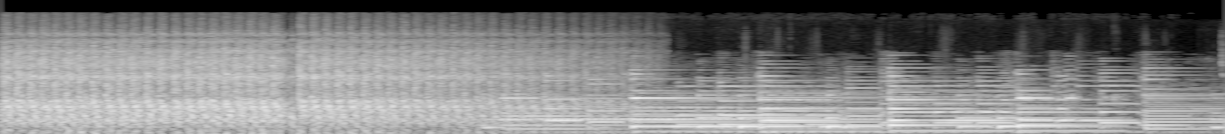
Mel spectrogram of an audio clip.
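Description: A loud, sustained burst of rapid automatic Kalashnikov rifle fire lasts about five seconds, then gives way to music.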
